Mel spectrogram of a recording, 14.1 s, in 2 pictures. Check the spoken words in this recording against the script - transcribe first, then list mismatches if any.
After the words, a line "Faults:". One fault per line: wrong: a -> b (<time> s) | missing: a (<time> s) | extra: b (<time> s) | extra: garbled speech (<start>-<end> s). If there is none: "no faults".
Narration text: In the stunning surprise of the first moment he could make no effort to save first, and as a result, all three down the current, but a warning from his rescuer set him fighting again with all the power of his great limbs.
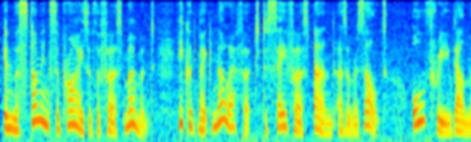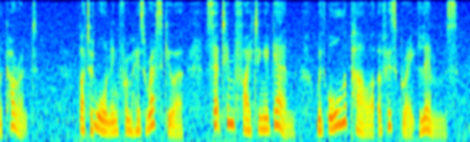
In the stunning surprise of the first moment he could make no effort to save first, and as a result, all three down the current, but a warning from his rescuer set him fighting again with all the power of his great limbs.
Faults:
no faults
